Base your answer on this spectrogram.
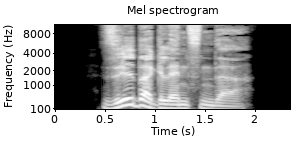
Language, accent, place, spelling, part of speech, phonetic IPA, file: German, Germany, Berlin, silberglänzender, adjective, [ˈzɪlbɐˌɡlɛnt͡sn̩dɐ], De-silberglänzender.ogg
- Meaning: inflection of silberglänzend: 1. strong/mixed nominative masculine singular 2. strong genitive/dative feminine singular 3. strong genitive plural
